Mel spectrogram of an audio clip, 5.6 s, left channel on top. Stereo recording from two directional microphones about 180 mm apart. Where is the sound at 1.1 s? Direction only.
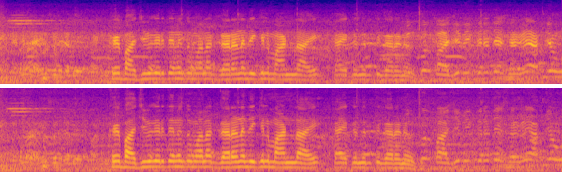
60° right (ahead or behind).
